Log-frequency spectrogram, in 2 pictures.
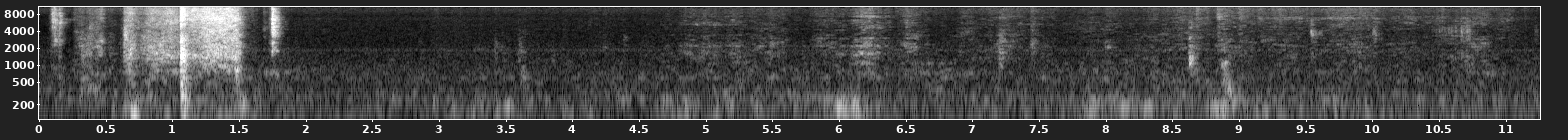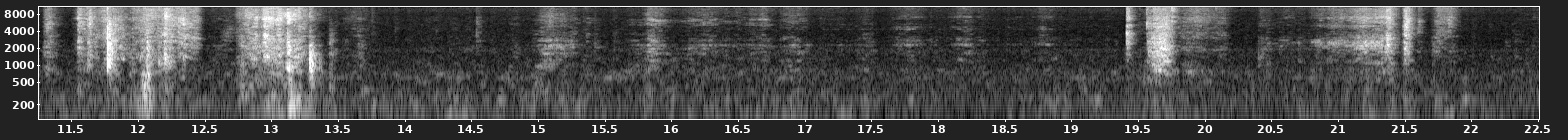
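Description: Paper rustles and crinkles under hands.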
